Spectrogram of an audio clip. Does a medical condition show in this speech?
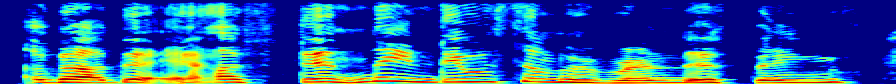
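Yes: cerebral palsy; spastic, ataxic features.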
